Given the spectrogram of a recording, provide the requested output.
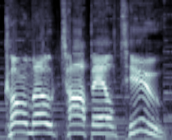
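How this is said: It is said with an English accent. "if you're English"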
